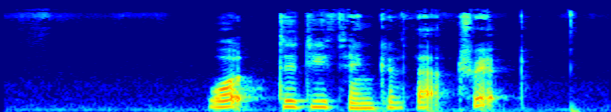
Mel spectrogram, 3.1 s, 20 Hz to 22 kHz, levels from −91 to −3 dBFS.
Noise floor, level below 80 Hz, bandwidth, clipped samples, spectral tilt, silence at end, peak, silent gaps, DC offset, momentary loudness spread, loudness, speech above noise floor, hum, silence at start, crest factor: -65 dBFS; -64 dBFS; 16 kHz; under 0.1%; -5.5 dB/octave; 0.15 s; -10 dBFS; none; under 0.1%; 12 LU; -32 LUFS; 34 dB; none; 1.05 s; 22 dB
